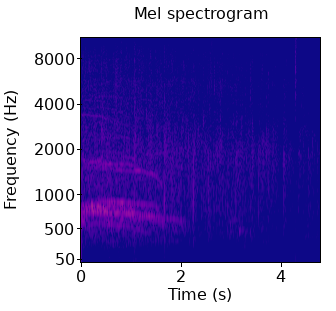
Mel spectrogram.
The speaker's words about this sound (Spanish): Si tú lo crees, dale un aplauso fuerte y un grito de victoria.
